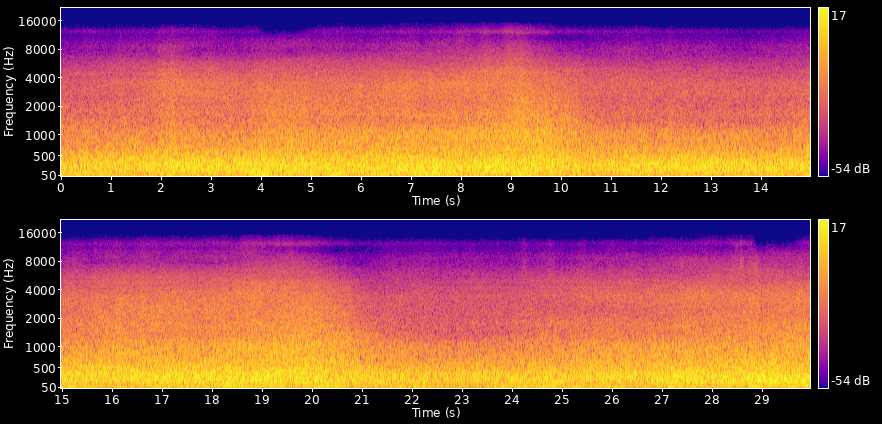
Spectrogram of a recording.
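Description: Surf breaking on a sandy beach, a steady wash that swells and fades in long surges about every ten seconds, with wind buffeting the microphone.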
